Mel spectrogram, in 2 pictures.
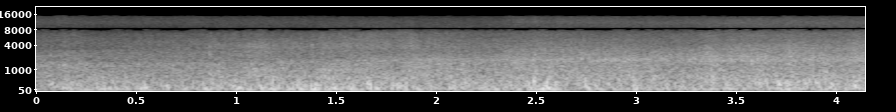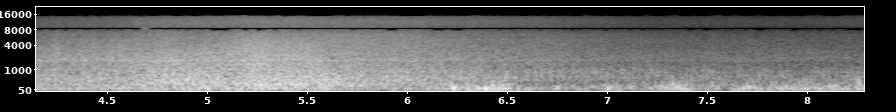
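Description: Ocean surf breaking on a sandy beach: the rush of a wave builds to a loud crash about five seconds in, then washes up the sand and fades. Wind buffets the microphone throughout.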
